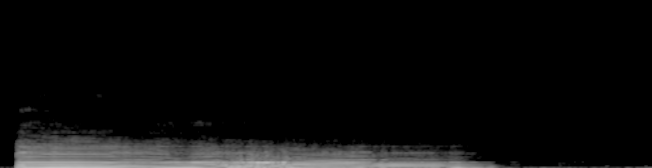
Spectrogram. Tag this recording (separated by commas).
Musical instrument, Bowed string instrument, Music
